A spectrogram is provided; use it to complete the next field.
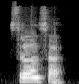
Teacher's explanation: Sıralansa sözcüğündeki bütün ünlüler kalındır. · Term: kalın ünlüler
